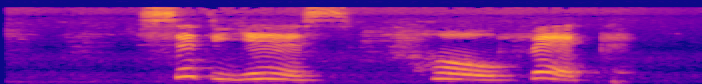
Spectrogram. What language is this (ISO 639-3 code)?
epo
